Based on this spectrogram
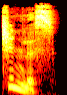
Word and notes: chinless: British English

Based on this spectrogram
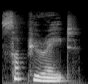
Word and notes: suppurate: British English

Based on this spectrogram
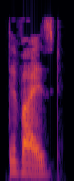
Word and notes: devised: British English

